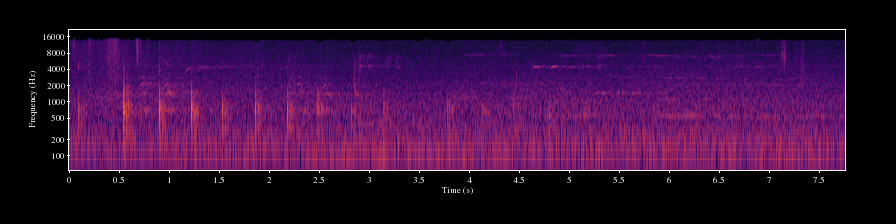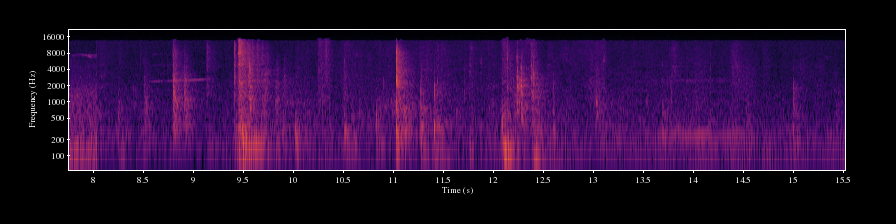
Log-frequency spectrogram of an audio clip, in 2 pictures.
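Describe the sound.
Footsteps and a door as a girl enters an apartment: a string of light, regular steps, then a shift to scattered louder knocks and clicks from the door and movement.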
